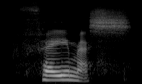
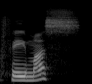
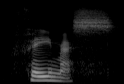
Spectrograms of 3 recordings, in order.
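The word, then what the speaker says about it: famous: How do you pronounce that? Tuerist. Repeat it after me, tuerist. The next word is fai-mes. It is not faimos, but fai-mes.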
